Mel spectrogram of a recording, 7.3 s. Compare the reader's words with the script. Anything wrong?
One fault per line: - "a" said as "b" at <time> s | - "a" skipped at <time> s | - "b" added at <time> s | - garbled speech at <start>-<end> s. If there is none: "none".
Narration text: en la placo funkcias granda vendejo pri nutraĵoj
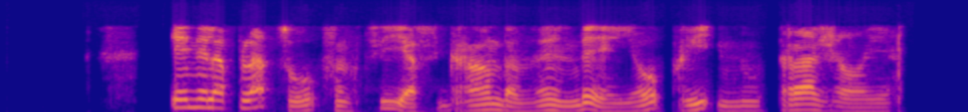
none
